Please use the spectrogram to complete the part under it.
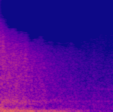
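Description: A tank cannon shot bounces off armor in World of Tanks, a loud booming impact that decays into a fading rumble, followed by a brief sharp crack at the very end.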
